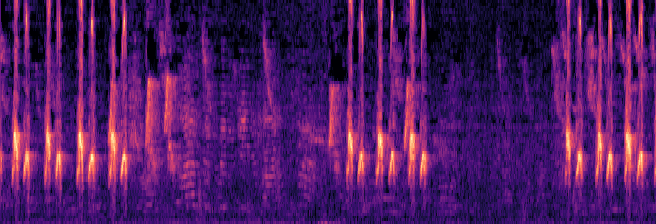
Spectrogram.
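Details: Bar-winged prinia rival call used to lure wild birds: three bursts of rapid, doubled high chirps, each burst lasting about a second, with quieter pauses and faint low rumble between them.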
